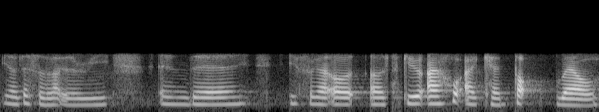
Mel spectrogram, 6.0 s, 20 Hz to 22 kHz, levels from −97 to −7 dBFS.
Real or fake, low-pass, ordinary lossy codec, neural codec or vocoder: real; 3.6 kHz; none; none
